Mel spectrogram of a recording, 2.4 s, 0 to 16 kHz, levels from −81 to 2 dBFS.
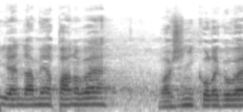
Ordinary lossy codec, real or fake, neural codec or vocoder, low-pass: AAC, 48 kbps; fake; vocoder, 48 kHz, 128 mel bands, Vocos; 14.4 kHz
